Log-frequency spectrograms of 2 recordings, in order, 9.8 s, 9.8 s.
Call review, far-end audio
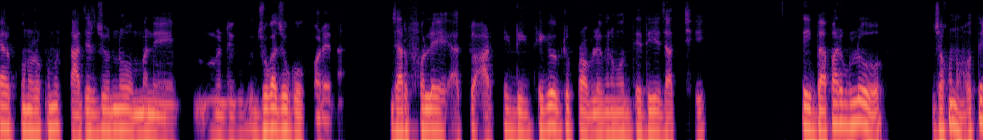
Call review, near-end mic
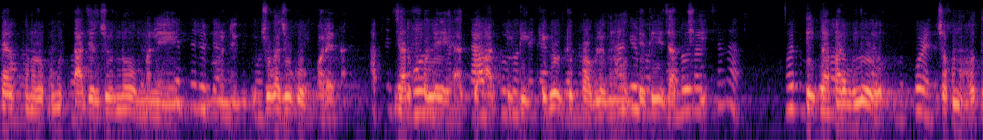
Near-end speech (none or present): present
